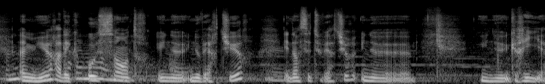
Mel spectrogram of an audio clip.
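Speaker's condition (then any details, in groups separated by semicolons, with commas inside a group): No condition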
